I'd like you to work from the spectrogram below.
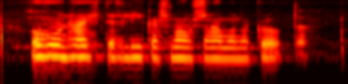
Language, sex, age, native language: Icelandic, male, 13, Icelandic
